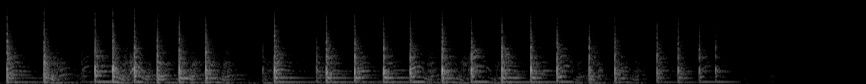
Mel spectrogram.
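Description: A solo lunga, the Dagbamba hourglass talking drum, struck in a quick, uneven rhythm of about three strokes a second, each stroke ringing with a short, bending pitch. The pitch gradually rises as the player squeezes the drum's cords with his forearm. A steady low hum sits underneath.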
